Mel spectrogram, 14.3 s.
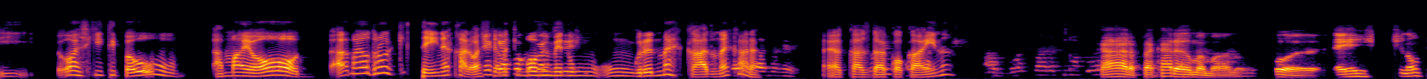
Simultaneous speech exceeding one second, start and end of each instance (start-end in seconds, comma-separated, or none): none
